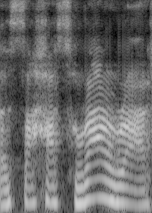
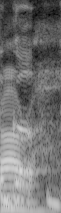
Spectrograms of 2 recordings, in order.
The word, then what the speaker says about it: Sahasrara: Pronounce this. Our last chakra, Yes. the crown chakra, aka the Sahasrara chakra. Gesundheit. I know, right? Fucking holy. It's like the most awkward one. You just have to Sahasrara.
